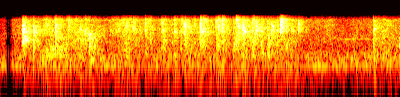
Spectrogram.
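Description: Packet of powder bleach crinkling and rustling as it is handled and emptied into a plastic mixing bowl: a quick run of crackly clicks for about three seconds, with a few more near the end.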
